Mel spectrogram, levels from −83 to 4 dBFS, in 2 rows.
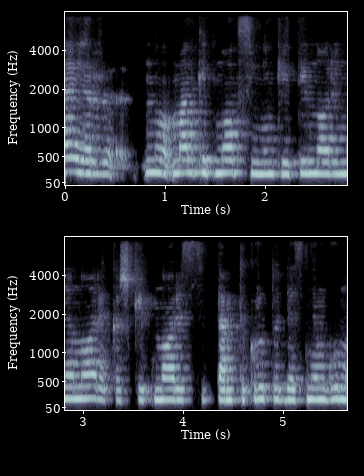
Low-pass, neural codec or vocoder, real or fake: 7.2 kHz; none; real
